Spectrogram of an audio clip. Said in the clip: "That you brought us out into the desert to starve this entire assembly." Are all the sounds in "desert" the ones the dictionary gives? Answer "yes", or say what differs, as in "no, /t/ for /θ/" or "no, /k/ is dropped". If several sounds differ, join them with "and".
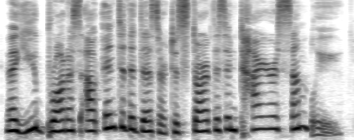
yes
